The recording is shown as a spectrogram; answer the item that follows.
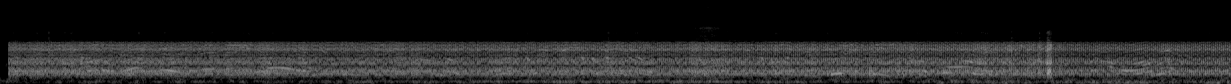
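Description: Portable HF transceiver's speaker receiving single-sideband on 40 m: a steady, narrow-band hiss of band noise and interference, with a weak, distorted voice of the answering station buried in it. The hiss cuts in abruptly as the operator stops transmitting. He blames the heavy interference on a high-voltage power line just below.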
